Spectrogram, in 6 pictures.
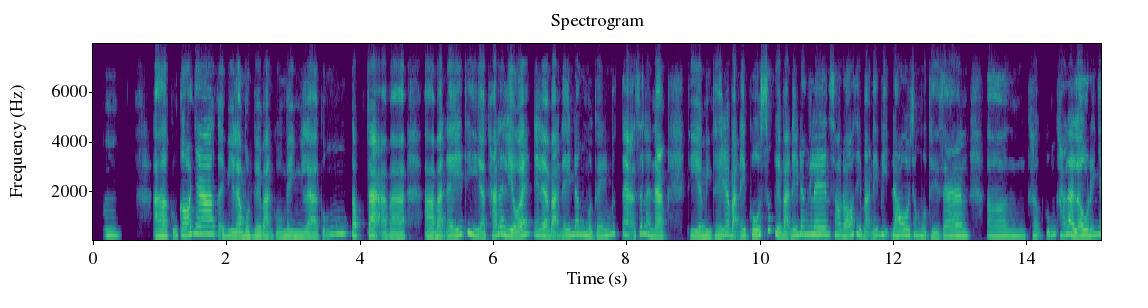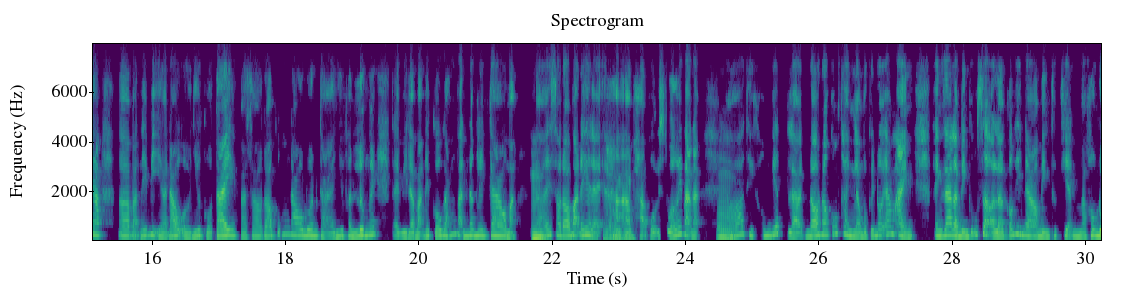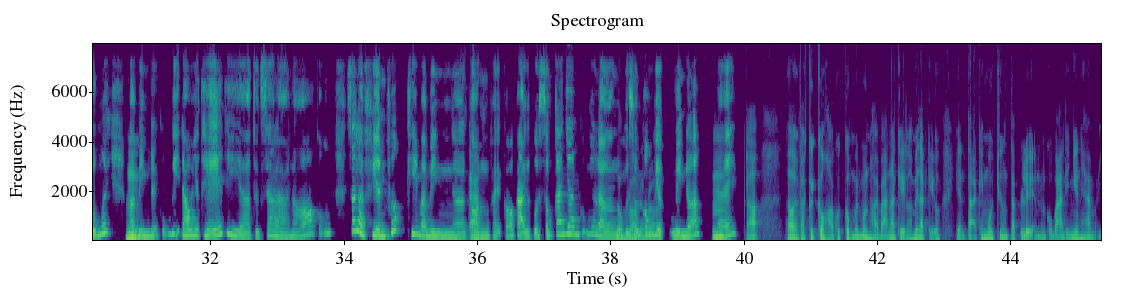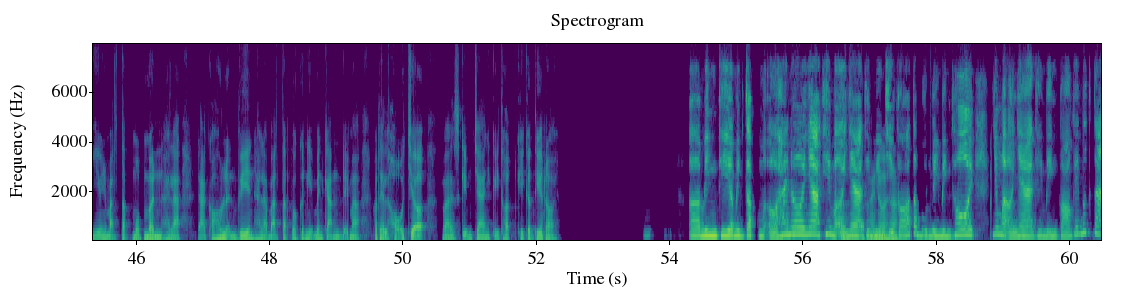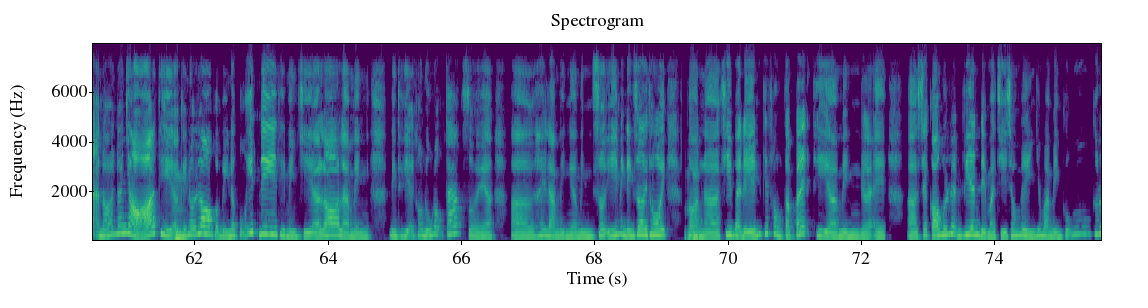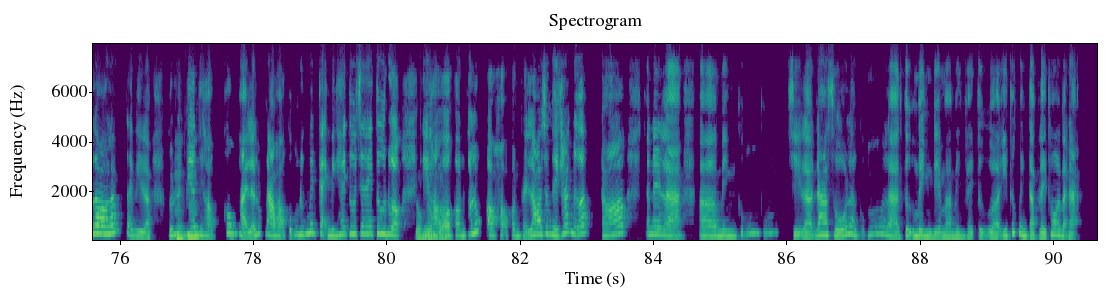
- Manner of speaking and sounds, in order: tapping; other noise; other background noise
- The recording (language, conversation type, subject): Vietnamese, advice, Bạn lo lắng thế nào về nguy cơ chấn thương khi nâng tạ hoặc tập nặng?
